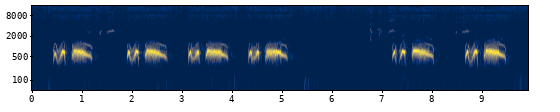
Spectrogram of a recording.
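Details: Lure call of a spotted dove for decoy training and trapping: six mellow phrases of a quick two-note lift then a sliding downward coo, four in quick succession, a pause of about two seconds, then two more.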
